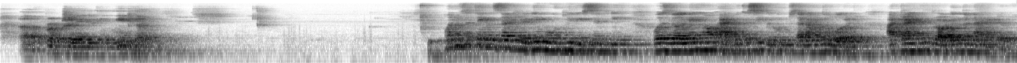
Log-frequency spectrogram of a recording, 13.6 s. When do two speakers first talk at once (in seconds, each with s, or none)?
none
